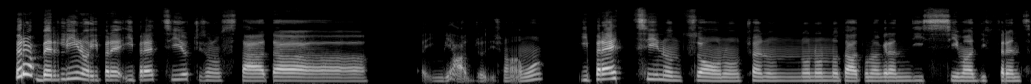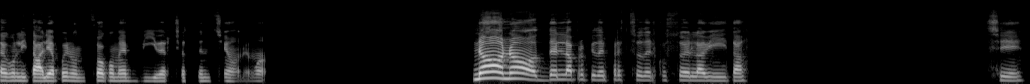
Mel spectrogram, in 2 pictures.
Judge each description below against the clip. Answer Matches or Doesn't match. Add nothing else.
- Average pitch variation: Matches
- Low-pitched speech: Doesn't match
